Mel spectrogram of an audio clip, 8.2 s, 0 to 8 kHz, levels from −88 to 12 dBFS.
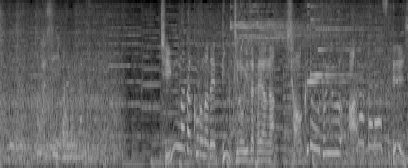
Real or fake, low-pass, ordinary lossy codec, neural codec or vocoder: real; none; none; none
